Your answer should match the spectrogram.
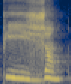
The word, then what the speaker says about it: pigeon: Pourquoi? Pour éviter la prononciation de G. Pour prononcer G, G, on a ajouté un E. Donc, pigeon. Pigeon. Si on n'a pas fait E, on va prononcer pigeon. Mais on a ajouté un E pour prononcer pigeon.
